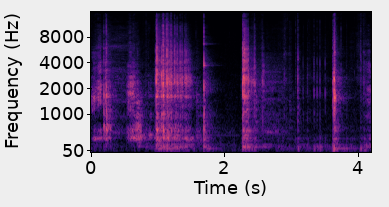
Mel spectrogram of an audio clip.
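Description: Rubbing and scraping as a knife sheath is handled against clothing close to the phone, in several short bursts, with one sharp click near the end.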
